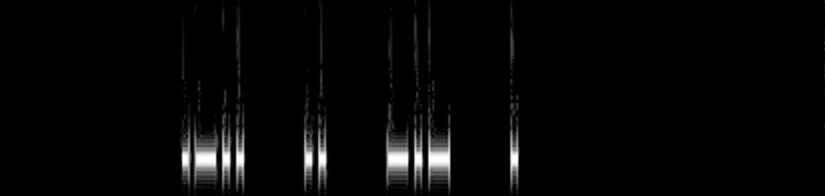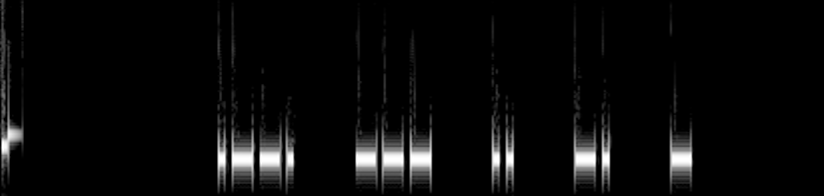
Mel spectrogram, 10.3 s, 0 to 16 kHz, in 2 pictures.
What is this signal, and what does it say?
Morse code, heard as a keyed tone, about 28 wpm, spaced as for 16 wpm, 700 Hz. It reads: LIKE POINT
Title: 3x Character Spacing - Top 200 Words - 28wpm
